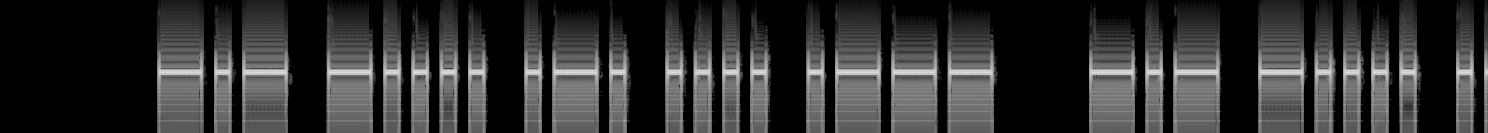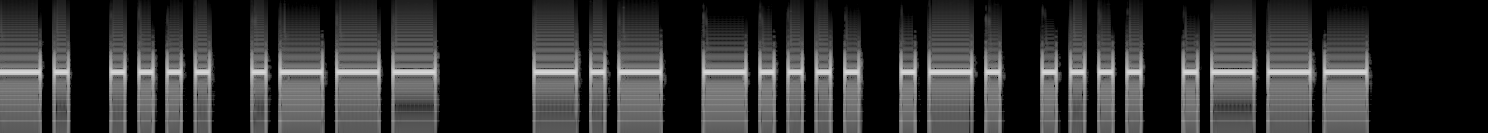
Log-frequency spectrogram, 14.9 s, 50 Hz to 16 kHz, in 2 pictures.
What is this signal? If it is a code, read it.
Morse code, heard as a keyed tone, about 17 wpm, 700 Hz. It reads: K6RHJ K6RHJ K6RHJ
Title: USA Call Signs Repeated 3x 17wpm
